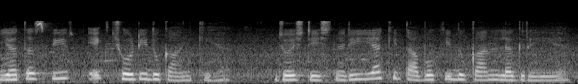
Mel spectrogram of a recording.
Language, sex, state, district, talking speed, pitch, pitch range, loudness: Hindi, female, Arunachal Pradesh, Lower Dibang Valley, 165 wpm, 215 Hz, 200-245 Hz, -17 LUFS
